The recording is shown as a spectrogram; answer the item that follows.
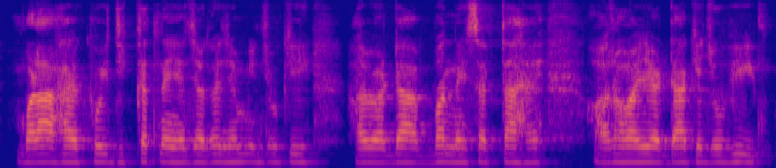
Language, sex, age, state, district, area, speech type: Hindi, male, 30-45, Uttar Pradesh, Chandauli, urban, spontaneous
